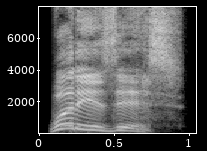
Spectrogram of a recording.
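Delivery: loud high angry demand; spitting mad at the detective. A narrator's reading. Cuffed Beach demanding answers from French, angry. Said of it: "Beach demanded".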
